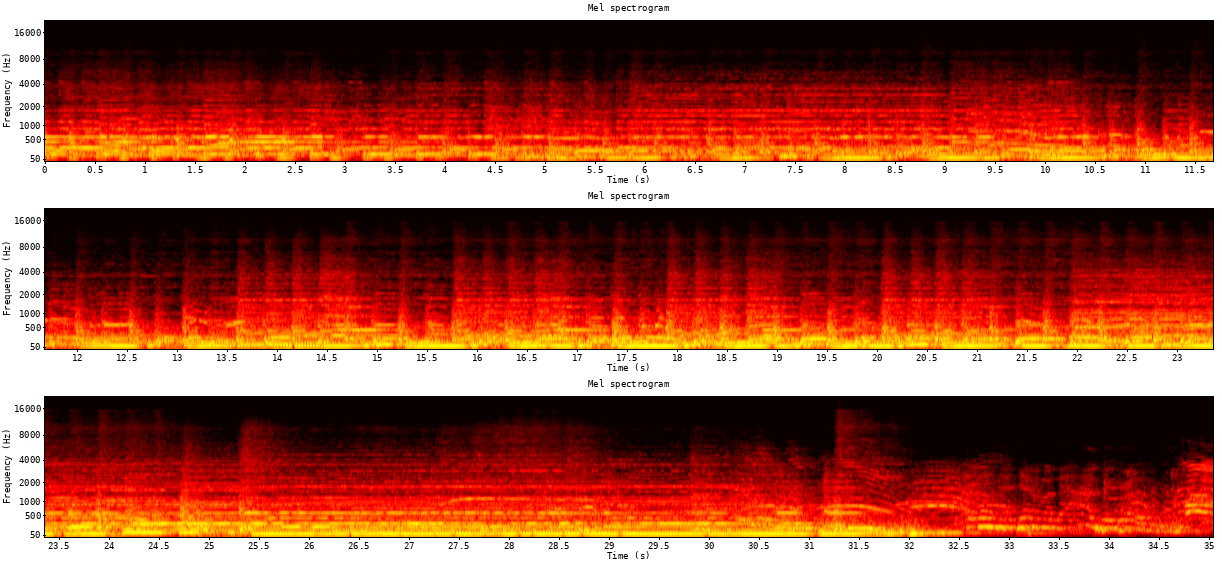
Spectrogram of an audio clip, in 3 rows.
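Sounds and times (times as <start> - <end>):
pulsing bass line: 0.0 - 32.3
band playing instrumental music: 0.0 - 32.5
guitar: 0.0 - 33.1.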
